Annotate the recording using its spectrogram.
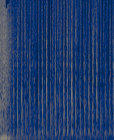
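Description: Wooden paddle ball toy being hit very rapidly, a fast, even rattle of about a dozen sharp taps a second.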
